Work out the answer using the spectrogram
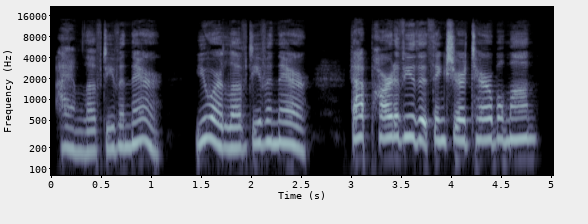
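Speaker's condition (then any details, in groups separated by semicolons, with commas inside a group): No condition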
